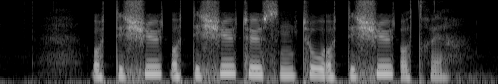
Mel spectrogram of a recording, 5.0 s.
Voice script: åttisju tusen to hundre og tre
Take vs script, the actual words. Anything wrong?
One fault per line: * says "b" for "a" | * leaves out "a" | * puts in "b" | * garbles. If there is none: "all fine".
* puts in "åttisju"
* says "åttisju" for "hundre"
